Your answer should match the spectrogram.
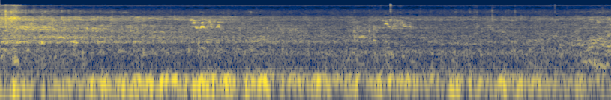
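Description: Quiet outdoor background with a faint low rumble, fading toward near silence. Two faint high chirps come about a second and two and a half seconds in.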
